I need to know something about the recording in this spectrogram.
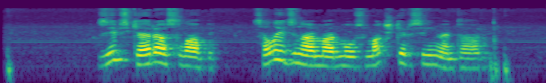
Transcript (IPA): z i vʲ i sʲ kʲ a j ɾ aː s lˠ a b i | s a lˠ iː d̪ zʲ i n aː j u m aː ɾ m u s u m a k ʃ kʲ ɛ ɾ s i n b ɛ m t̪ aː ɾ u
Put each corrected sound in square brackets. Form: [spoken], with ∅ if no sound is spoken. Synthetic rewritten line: z i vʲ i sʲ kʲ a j ɾ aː s lˠ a b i | s a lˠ iː d̪ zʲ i n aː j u m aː ɾ m [uː] s u m a k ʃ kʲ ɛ ɾ s i n [v] ɛ [n] t̪ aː ɾ u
